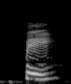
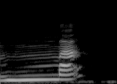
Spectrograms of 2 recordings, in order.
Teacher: Ahí tengo la unión de mi labio superior conjuntamente con el labio inferior, al igual que la B, al igual que la MA, ¿no? Entonces, por eso se dice que son bilabiales, porque ambos labios tienen que juntarse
